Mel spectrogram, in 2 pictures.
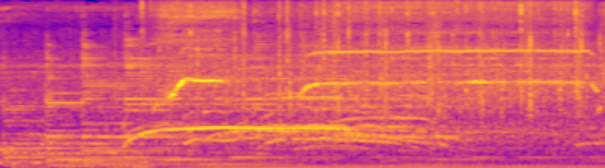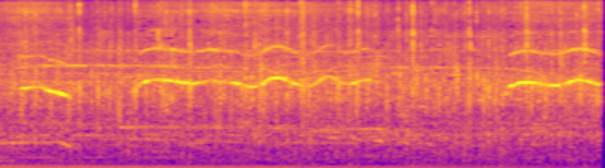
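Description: Live band music held on a sustained low drone at the close of a song, with the crowd cheering and applauding over it.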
